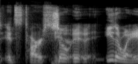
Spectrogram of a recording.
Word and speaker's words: Tarsier: First one, I don't even know how to say it. It's Trazer, I think. Trazer Studios. I think it's here. Let me look it up. So it's spelled, or it's Tarsier Studios. Yeah, I think it's Tarsier.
